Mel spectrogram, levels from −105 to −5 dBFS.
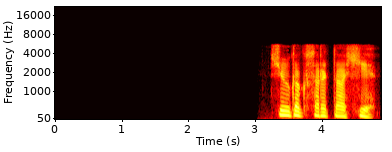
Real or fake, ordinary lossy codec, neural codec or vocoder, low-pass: real; AAC, 48 kbps; none; 5.4 kHz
